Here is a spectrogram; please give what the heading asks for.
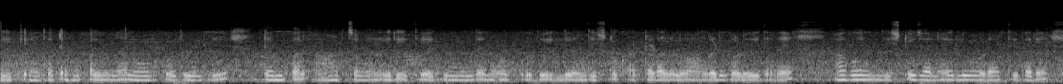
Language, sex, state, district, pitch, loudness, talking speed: Kannada, female, Karnataka, Gulbarga, 195 Hz, -19 LUFS, 115 wpm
